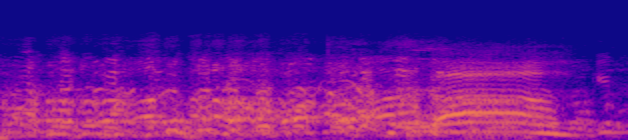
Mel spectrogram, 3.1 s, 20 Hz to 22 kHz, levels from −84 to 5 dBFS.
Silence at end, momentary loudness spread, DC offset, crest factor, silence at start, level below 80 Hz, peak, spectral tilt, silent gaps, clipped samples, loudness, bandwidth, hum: 0 s; 5 LU; under 0.1%; 12 dB; 0 s; -58 dBFS; -16 dBFS; -6 dB/octave; none; under 0.1%; -28 LUFS; 9.2 kHz; none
